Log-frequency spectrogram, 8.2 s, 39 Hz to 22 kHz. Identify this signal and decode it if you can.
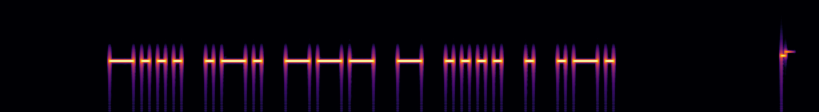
Morse code, heard as a keyed tone, about 15 wpm, 700 Hz. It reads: BROTHER
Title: Top 1751-2000 Words 15wpm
